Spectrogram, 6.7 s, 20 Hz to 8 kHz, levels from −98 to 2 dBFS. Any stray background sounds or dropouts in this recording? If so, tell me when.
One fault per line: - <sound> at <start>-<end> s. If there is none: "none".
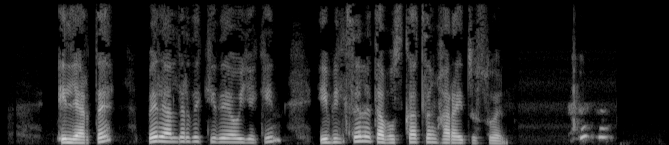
- laugh at 5.7-6.1 s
